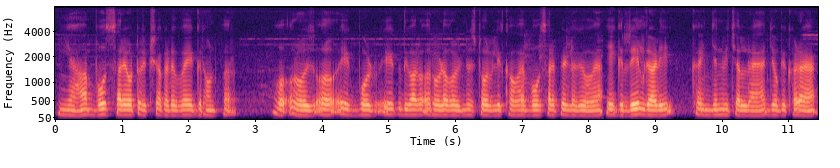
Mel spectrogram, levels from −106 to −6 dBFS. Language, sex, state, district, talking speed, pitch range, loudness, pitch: Hindi, male, Uttar Pradesh, Etah, 225 wpm, 125-135 Hz, -27 LUFS, 130 Hz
